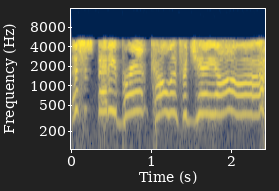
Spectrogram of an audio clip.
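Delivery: put-on woman's voice, very high. After asking who does a good female voice, the speaker voices the caller: put-on female voice. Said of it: "Who does a good female voice?".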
